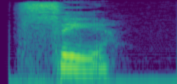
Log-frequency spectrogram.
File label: "c", swedish alphabet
